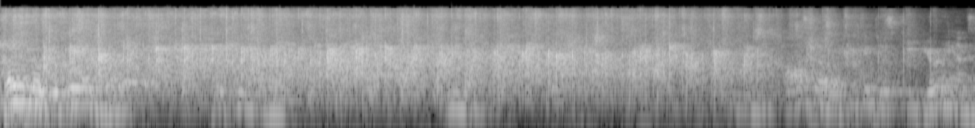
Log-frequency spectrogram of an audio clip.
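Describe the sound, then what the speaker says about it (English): An audience at an arts studio gathering breaks into sustained applause, a dense wash of clapping from many hands that holds steady throughout, with voices mixed in. "Let's give them an applause."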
